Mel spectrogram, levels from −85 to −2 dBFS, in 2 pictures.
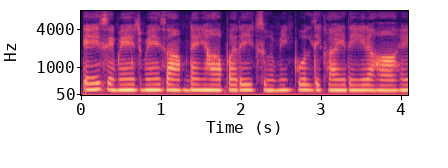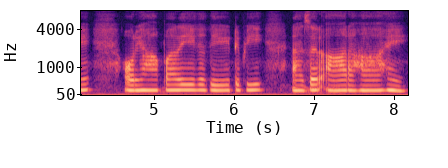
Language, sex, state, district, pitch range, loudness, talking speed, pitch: Hindi, female, Rajasthan, Jaipur, 185-195 Hz, -16 LUFS, 170 wpm, 190 Hz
